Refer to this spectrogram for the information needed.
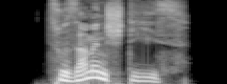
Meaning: first/third-person singular dependent preterite of zusammenstoßen
- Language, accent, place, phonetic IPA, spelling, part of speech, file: German, Germany, Berlin, [t͡suˈzamənˌʃtiːs], zusammenstieß, verb, De-zusammenstieß.ogg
